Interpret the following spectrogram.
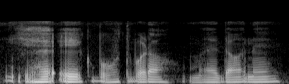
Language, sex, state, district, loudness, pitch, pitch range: Hindi, male, Uttar Pradesh, Saharanpur, -20 LUFS, 115 Hz, 110-125 Hz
